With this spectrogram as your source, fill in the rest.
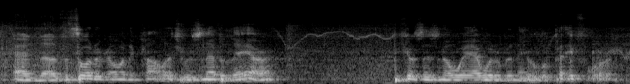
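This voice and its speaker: A man in a New York accent is heard with audible room echo and noticeable background noise. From New York City, the Bronx. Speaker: politician. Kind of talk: storytelling talk. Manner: halting.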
